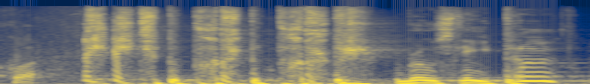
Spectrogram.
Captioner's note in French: beatbox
